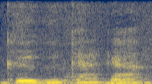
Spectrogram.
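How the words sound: It is said in a babyish voice. "just say it like a baby?"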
